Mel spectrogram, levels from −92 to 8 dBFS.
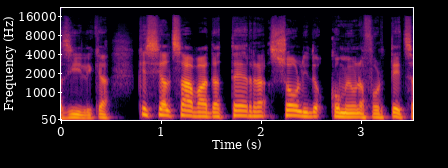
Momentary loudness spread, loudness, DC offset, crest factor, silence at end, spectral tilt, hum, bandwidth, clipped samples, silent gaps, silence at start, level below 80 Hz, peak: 8 LU; -17 LUFS; under 0.1%; 14 dB; 0 s; -5.5 dB/octave; none; 16 kHz; under 0.1%; none; 0 s; -52 dBFS; -2 dBFS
